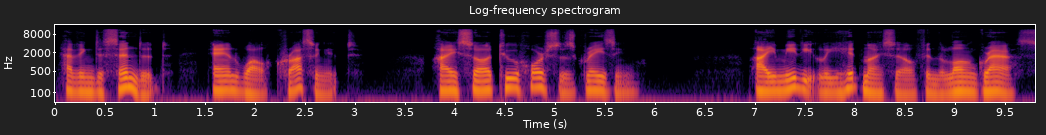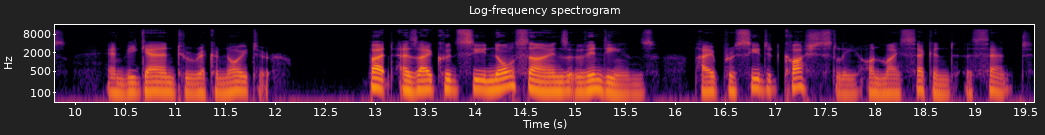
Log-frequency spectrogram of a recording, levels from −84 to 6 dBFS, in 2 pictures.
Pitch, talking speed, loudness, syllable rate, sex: 110 Hz, 120 wpm, -23 LUFS, 4.0 syllables/s, male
